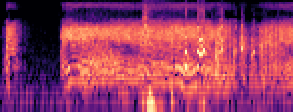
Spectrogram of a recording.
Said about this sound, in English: Let's just listen to fart noises. I think this is great.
